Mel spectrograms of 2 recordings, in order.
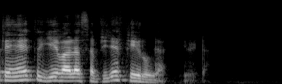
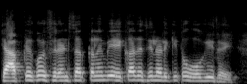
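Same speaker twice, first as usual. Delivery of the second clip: ordinary delivery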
